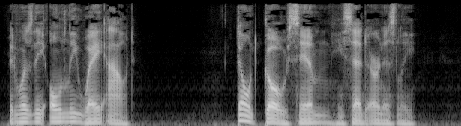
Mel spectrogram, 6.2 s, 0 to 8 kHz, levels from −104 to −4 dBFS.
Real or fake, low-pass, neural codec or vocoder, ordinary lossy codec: fake; 7.2 kHz; codec, 16 kHz, 16 kbps, FunCodec, trained on Chinese and English, 50 frames a second; MP3, 48 kbps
